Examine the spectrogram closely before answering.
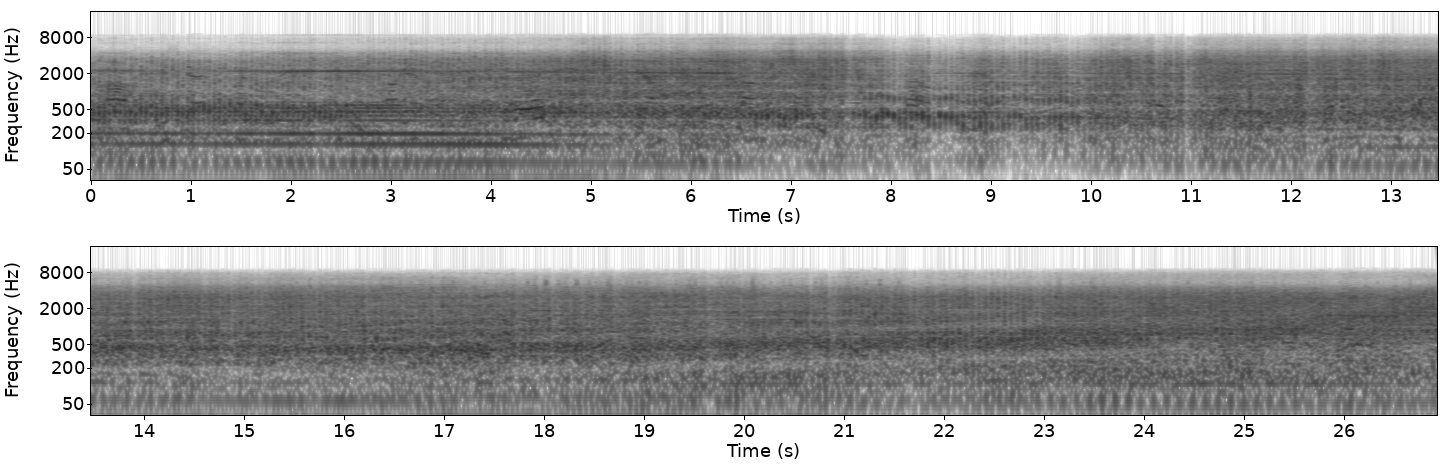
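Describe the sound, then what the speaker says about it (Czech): A transport helicopter flying, its loud, steady rotor and engine roar filling the whole stretch without letup, close and constant throughout. "Za malou chvíli uvidíte, jak tento dopravní vrtulník pomalu a jistě"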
